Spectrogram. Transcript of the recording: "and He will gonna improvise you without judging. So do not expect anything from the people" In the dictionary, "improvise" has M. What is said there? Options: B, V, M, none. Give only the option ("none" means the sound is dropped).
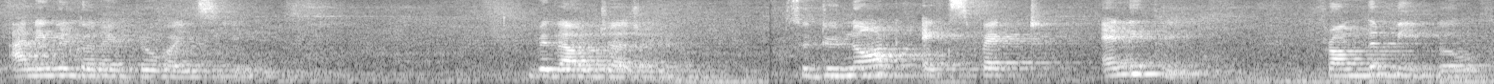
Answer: none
